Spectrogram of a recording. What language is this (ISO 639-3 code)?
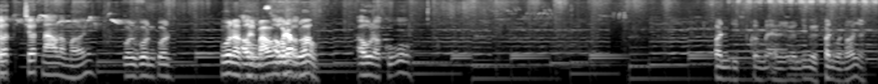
vie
